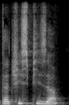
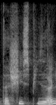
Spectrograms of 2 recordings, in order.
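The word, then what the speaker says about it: Tachyspiza: Alors, je sais pas trop comment ça se prononce, c'est T-A-C-H, donc j'ai dit Tachi, mais on peut dire Tachispiza, j'imagine. – Taki, peut-être, taki. Même, puisque c'est du grec.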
